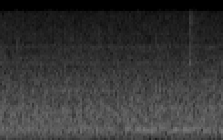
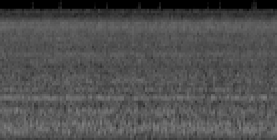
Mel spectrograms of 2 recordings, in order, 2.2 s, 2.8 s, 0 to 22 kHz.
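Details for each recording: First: Sun SPARCstation 20 with a replacement fan, bigger and thicker than the original and held with Flex Tape: soft steady airy hiss with no rattle, ticking or bearing growl; much quieter than the old loud fan. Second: Sun SPARCstation 20 running power-on tests: loud steady airy roar with a thin whine on top, no speed change; original cooling fan dying, to be replaced with new fan.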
